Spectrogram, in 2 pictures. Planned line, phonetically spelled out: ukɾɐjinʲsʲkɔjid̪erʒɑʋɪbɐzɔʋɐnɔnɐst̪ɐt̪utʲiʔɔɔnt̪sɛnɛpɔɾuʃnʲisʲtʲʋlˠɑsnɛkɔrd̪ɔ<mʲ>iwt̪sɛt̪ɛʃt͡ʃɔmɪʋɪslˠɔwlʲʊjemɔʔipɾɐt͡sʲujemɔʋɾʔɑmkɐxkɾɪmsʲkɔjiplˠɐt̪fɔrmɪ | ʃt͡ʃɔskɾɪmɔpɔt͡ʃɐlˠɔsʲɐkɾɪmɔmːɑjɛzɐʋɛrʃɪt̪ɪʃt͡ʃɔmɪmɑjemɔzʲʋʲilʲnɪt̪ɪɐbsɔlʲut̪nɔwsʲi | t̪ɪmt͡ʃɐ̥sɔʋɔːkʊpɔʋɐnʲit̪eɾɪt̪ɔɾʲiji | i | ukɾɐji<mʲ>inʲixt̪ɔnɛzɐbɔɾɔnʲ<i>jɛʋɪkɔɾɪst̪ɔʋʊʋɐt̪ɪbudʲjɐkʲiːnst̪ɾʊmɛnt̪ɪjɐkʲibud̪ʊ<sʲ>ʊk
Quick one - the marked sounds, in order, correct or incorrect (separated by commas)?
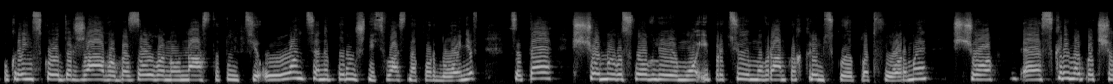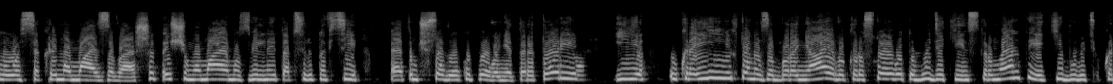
incorrect, incorrect, incorrect, incorrect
